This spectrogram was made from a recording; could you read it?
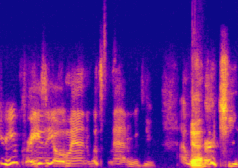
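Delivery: very high, swooping, teasing, half-joking, playful tone. Retelling a fight, imitating own teasing mock threat. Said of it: "I'm just messing with him".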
